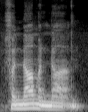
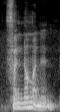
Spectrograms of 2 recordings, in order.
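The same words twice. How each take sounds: First: American accent, with more weight on the ending. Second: British accent, with less weight on the ending. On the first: "in American, they focus much more on the ends" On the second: "this is the British pronunciation of phenomena"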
